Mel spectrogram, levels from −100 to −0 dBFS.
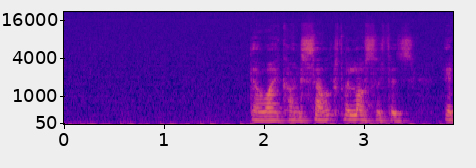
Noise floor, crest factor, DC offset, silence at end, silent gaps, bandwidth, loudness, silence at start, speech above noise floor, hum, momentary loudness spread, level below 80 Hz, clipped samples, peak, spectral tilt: -66 dBFS; 20 dB; under 0.1%; 0 s; none; over 20 kHz; -45 LUFS; 0 s; 22 dB; none; 23 LU; -74 dBFS; under 0.1%; -28 dBFS; -4 dB/octave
